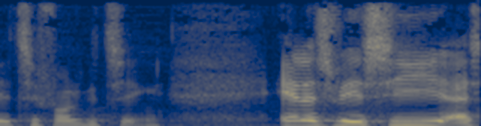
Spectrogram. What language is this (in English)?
Danish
